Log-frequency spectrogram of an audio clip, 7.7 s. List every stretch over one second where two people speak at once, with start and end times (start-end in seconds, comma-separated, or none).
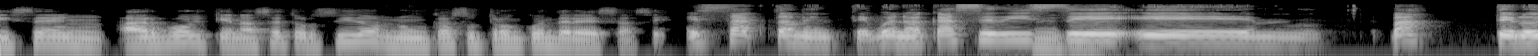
none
